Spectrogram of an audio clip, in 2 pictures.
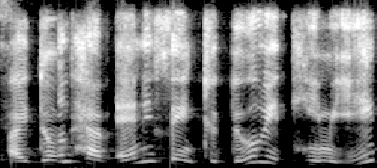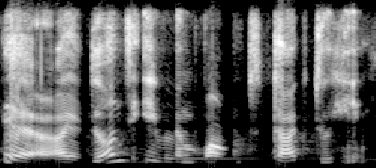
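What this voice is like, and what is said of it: English with a non-native accent. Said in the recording (Persian): “یه لهجه خاصی هم داشت. اصلا معلوم بود انگلیسی زبان نیست.”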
